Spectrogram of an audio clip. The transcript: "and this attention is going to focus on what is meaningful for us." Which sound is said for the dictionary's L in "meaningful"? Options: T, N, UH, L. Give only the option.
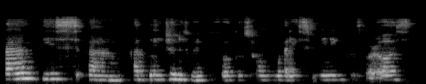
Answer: L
